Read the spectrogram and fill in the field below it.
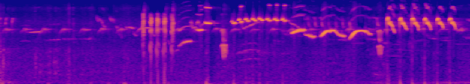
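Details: Grey-cheeked bulbul singing strongly, used to coach caged birds: quieter start building into buzzy chip bursts, wavering whistled phrases and repeated arched high notes about three per second.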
